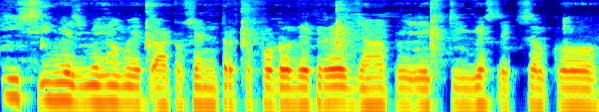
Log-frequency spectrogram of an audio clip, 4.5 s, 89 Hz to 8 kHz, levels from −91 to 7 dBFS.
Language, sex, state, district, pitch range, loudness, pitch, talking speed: Hindi, male, Chhattisgarh, Raipur, 120-130 Hz, -17 LUFS, 120 Hz, 225 wpm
